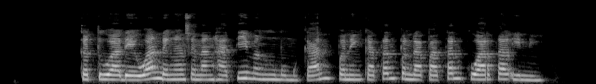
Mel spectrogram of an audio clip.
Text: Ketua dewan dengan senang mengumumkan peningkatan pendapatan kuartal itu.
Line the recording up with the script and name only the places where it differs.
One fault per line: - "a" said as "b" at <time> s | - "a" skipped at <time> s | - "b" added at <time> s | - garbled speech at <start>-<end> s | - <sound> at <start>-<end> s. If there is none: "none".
- "hati" added at 2.1 s
- "itu" said as "ini" at 5.1 s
